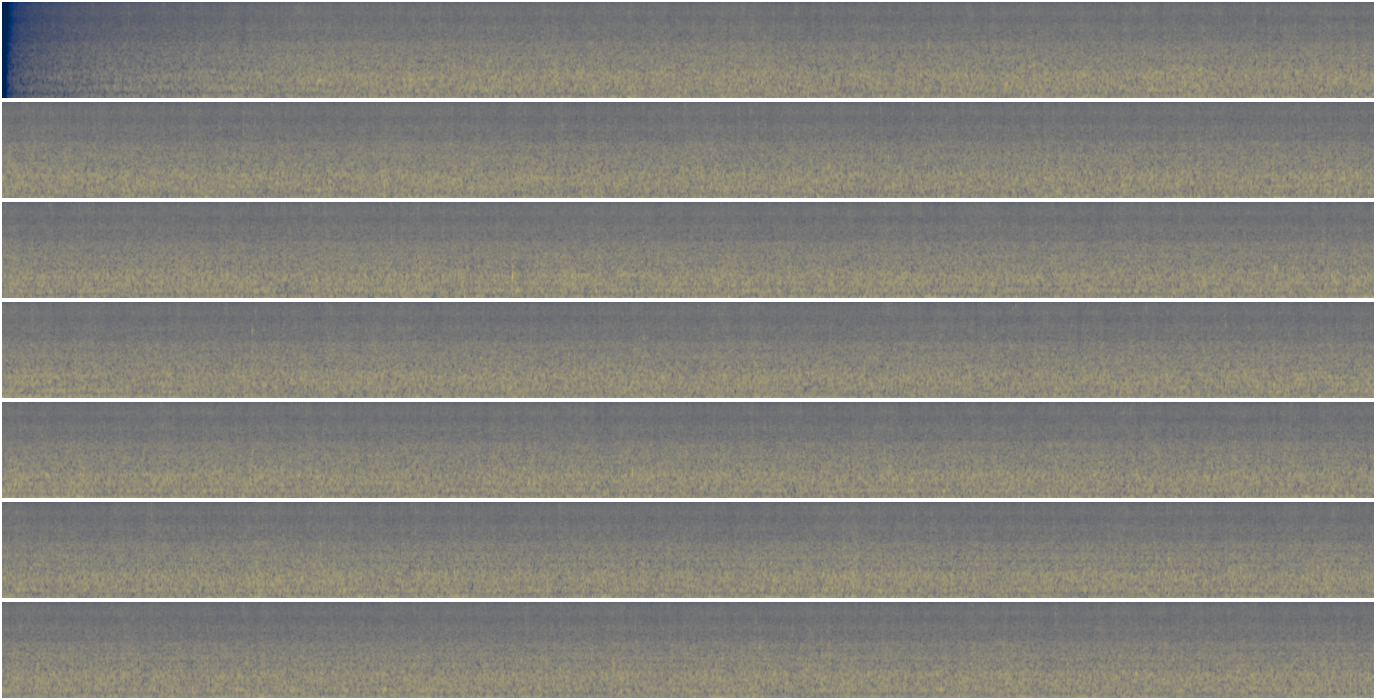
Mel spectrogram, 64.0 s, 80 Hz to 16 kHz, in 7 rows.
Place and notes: Irrigation waterway, The sound of water, Streams waterway, Very hot weather
Zoom H2n MS+ XY
Taitung County, Taiwan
